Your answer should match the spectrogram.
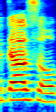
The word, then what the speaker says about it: ghazal: But in English and according to the poetry foundation and several other authors that I read, it rhymes with muzzle.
